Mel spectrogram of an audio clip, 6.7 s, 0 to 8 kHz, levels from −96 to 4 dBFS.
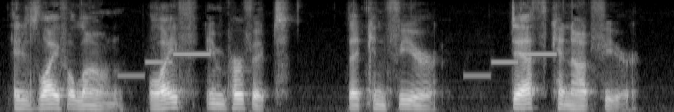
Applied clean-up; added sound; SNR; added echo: none; Telephone; 19 dB; none.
